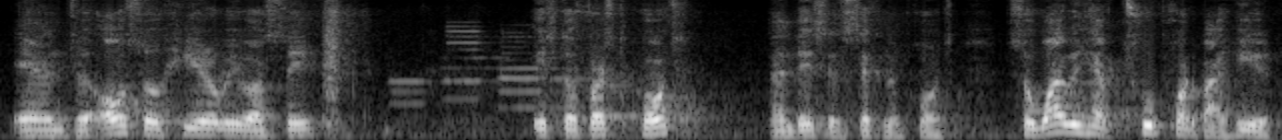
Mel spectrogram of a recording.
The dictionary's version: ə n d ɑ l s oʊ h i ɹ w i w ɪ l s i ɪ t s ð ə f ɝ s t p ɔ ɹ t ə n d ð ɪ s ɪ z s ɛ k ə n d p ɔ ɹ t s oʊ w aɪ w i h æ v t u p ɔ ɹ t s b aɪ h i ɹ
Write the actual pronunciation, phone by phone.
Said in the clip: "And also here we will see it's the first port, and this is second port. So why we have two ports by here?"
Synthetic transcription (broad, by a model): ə n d ɑ l s oʊ h i ɹ w i w ɪ l s i ɪ t s ð ə f ɝ s t p ɔ ɹ t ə n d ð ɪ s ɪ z s ɛ k ə n d p ɔ ɹ t s oʊ w aɪ w i h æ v t u p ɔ ɹ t b aɪ h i ɹ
